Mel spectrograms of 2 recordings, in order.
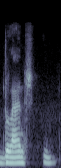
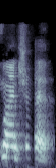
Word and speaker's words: Blanchett: Uh, with the Aviator, I absolutely loved uh Kate Blanch. Damn, I can't say her name, her last name. Blanchett.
